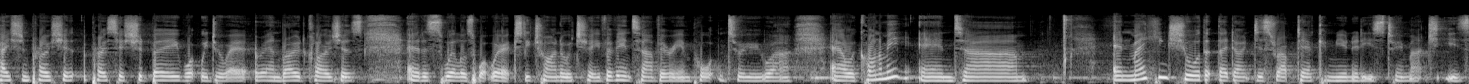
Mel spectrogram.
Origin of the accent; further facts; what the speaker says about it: Anglesey, Wales, United Kingdom; because I'm from Anglesey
